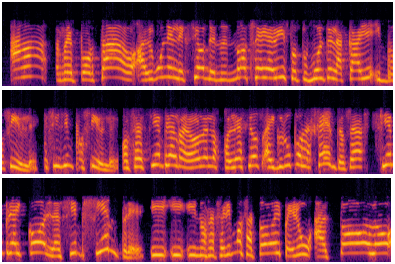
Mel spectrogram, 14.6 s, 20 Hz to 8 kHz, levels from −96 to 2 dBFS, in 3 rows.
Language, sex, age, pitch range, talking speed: Spanish, female, 40-59, 240-310 Hz, 185 wpm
